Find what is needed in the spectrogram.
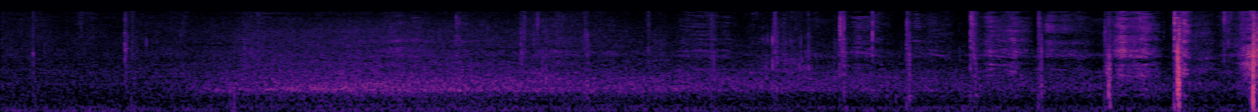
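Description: Running footsteps on pavement, faint and scattered, under a soft rushing noise that swells and fades in the middle. Two sharp knocks come near the end.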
